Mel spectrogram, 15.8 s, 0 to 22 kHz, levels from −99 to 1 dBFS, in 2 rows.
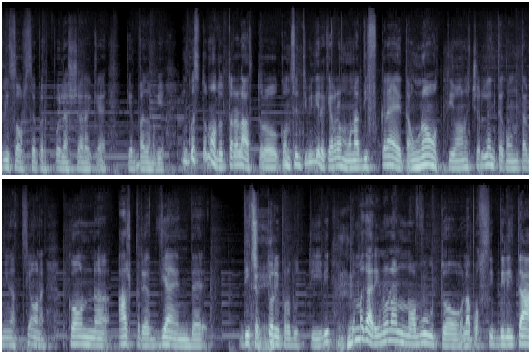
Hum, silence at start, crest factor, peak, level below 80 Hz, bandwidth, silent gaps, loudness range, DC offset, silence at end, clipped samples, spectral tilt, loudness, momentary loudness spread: none; 0 s; 20 dB; -10 dBFS; -56 dBFS; 17.5 kHz; none; 4 LU; under 0.1%; 0 s; under 0.1%; -6.5 dB/octave; -30 LUFS; 10 LU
